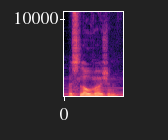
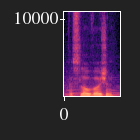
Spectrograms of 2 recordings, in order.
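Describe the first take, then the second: Both takes have the same delivery.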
